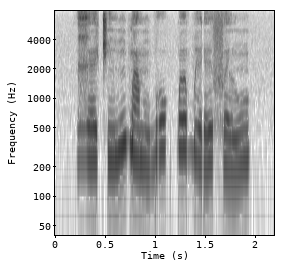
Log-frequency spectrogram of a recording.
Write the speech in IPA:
ɣɛ˨t͡ʃĩ˨˦mɡ͡bã˨m ɡ͡boː˦k͡pə˦ɓe˨ɾe˧ fɛ˨lũ˧

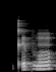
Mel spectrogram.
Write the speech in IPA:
kʼʏpvũ

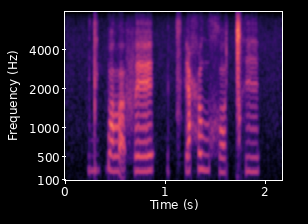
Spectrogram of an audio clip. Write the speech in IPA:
dik͡pʊlˠɛ̰fɛ | t͡sʼeħu xɔǀʰɪ

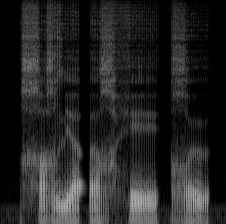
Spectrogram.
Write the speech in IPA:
χaʁlʲaʔɐʁ he | ʁɵ

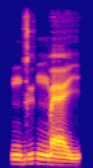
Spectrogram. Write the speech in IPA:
ŋɡyŋ͡mæi̯

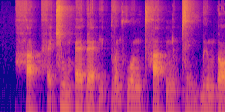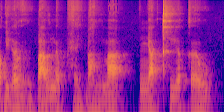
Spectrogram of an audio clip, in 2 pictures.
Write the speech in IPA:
ha˨˩k̚hɛ̰˧˥ t͡ɕu˧mʔɛ˧ɗɛ˨˦ʔi˨˩t̚ və̰˧˨nkwo˧n t̪ʰa˨˩t̚ɲə˨˩p̚ ze̤˨˩mɓɨ˧mɗɔ˧ɗḭ˧˥ə̯ lɨ̤˨˩wɓa̰˧˥wnə˨˩p̚ hɛ̤˨˩jɓa̤˨˩nma˨˩t̚ | ɲa˨˩k̚t̪ʰi˨˦ə̯ kə˨˦w

